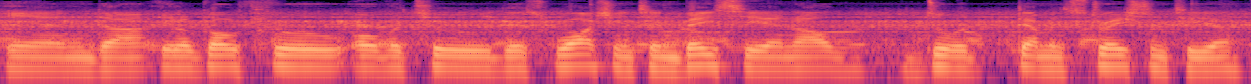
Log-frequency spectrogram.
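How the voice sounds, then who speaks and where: A man gives an informal product demo in a plain-spoken, step-by-step way. His voice sits at a middling pitch. Clear radio noise and static run behind him as he talks. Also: level tone, unhurried. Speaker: product demonstrator, CB radio gadget seller. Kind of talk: casual hands-on product demonstration.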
